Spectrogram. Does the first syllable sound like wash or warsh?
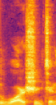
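warsh. An r sound is added in the first syllable. This is a regional accent. "in some parts of the country, they say Washington"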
